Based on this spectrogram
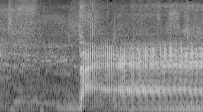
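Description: A sheep gives one loud, nasal bleat that starts abruptly and holds steady to the end, alone without talk.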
